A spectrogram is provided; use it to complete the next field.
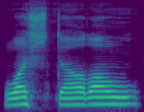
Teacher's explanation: واو کو شین کے ساتھ ملانا ہے، شین حرف تفشی میں واضح کریں گے، را کو موٹا ادا کرتے واو کے ساتھ ملانا ہے، واو لین بغیر کھینچے پڑھیں گے۔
